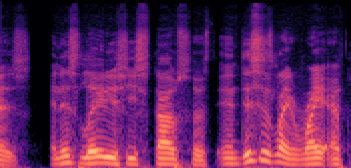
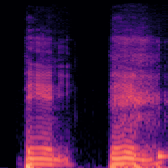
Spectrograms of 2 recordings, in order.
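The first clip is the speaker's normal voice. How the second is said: dead-level, flat, droning monotone. Retelling how a woman called out a name as they walked past, imitating her monotone. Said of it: "she was like talking in monotone".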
